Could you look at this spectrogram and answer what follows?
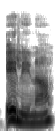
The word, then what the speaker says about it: Elena: Henriette, Charlotte und Elena, die aus Spanien kommt und deshalb spricht sich ihr Name Elena mit der Betonung auf dem E, sind alle 12 Jahre alt und gehen in dieselbe Klasse.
